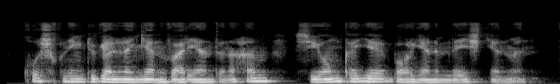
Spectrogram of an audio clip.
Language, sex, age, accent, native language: Uzbek, male, 18-24, Farg'ona, Uzbek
